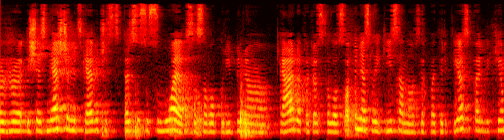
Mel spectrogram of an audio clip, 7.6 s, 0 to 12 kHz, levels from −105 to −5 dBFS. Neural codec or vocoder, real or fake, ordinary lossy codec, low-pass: none; real; AAC, 32 kbps; 10.8 kHz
